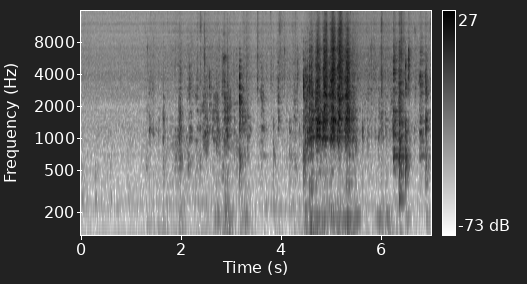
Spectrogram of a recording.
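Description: Chopped shallots going into a cooking pan and being worked with a utensil: irregular scraping and rubbing from about a second in, with a louder rushing burst lasting about a second midway.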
